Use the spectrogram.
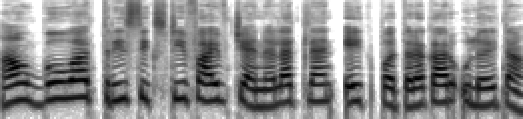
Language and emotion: Goan Konkani, neutral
